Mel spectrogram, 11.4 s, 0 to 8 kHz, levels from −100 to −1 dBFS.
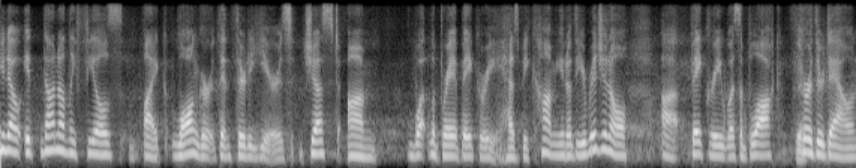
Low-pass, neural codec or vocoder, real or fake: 7.2 kHz; codec, 24 kHz, 0.9 kbps, DualCodec; fake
